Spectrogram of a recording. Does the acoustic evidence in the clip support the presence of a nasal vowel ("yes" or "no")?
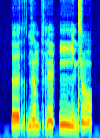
yes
